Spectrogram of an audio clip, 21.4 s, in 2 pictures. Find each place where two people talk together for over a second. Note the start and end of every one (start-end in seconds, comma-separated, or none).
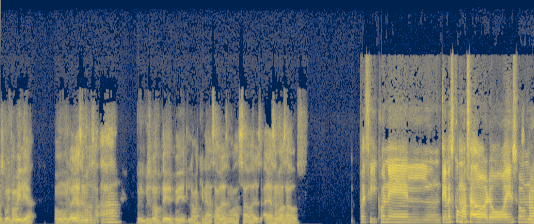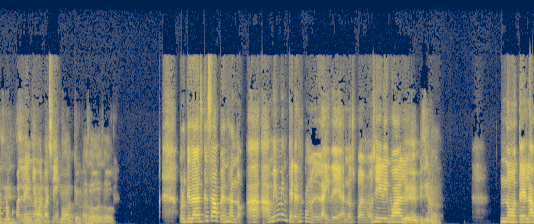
10.4-12.0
